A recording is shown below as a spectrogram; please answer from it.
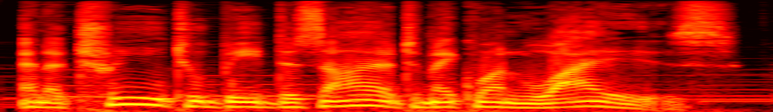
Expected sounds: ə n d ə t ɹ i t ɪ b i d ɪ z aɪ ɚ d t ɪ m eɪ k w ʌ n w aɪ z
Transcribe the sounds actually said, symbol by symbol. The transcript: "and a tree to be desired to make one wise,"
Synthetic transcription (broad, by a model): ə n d ə t ɹ i t ɪ b i d ɪ z aɪ ɚ d t ɪ m eɪ k w ʌ n w aɪ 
